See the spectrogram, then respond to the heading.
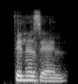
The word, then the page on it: filoselle: Indian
